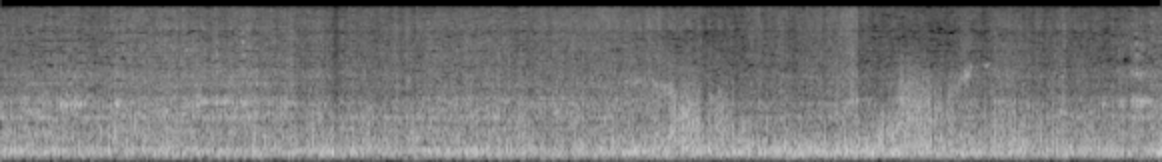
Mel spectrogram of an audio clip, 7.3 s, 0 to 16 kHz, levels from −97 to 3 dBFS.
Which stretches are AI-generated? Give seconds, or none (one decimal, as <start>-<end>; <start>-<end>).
none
